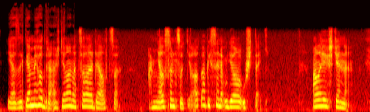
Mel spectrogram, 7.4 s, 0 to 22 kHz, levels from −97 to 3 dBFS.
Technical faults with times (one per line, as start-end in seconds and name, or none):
1.48-7.41 input switched to a poorer device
